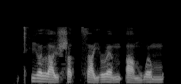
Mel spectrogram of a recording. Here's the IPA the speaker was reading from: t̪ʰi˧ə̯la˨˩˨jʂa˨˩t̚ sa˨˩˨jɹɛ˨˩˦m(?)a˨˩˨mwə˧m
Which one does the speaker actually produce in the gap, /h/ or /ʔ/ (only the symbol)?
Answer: ʔ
